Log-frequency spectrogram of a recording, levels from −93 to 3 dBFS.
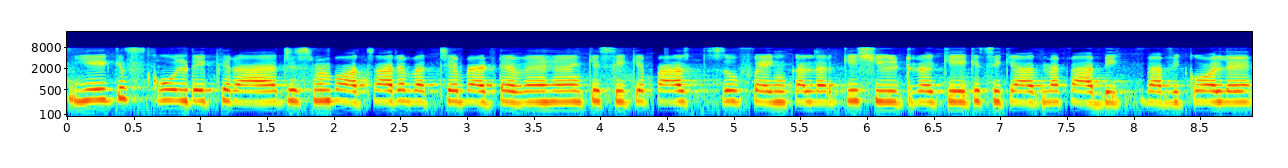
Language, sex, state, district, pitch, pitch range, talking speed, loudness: Hindi, female, Jharkhand, Jamtara, 230 Hz, 225-240 Hz, 200 wpm, -18 LUFS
